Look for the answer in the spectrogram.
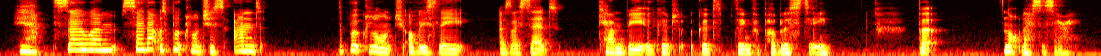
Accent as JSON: {"language": "English", "country": "United Kingdom", "said": "I'm very British"}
